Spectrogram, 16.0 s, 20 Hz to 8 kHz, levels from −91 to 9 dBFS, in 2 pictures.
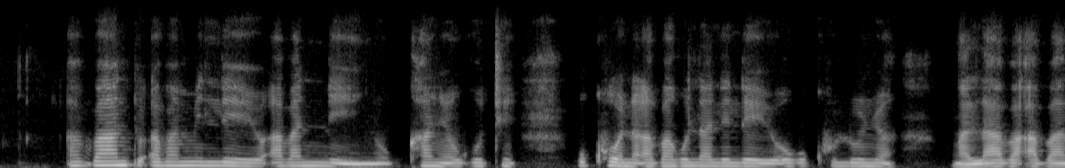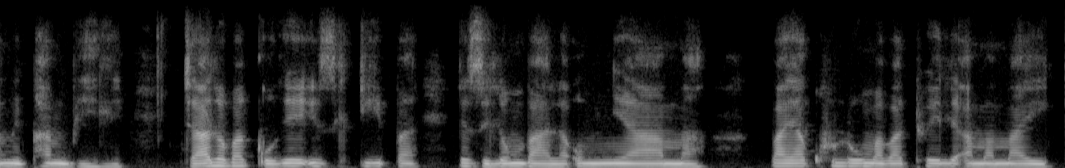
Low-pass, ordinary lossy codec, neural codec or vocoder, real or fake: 7.2 kHz; Opus, 24 kbps; none; real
